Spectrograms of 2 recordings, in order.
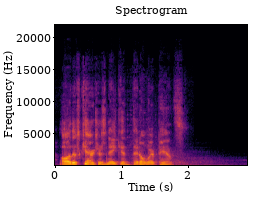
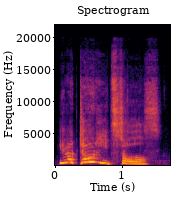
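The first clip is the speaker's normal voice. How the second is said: higher, hammed-up Homer Simpson voice; 12 semitones higher, 3 dB louder, slower than usual. Shown as a demonstration. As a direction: do Homer calling for Marge. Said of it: "Homer Simpson".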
